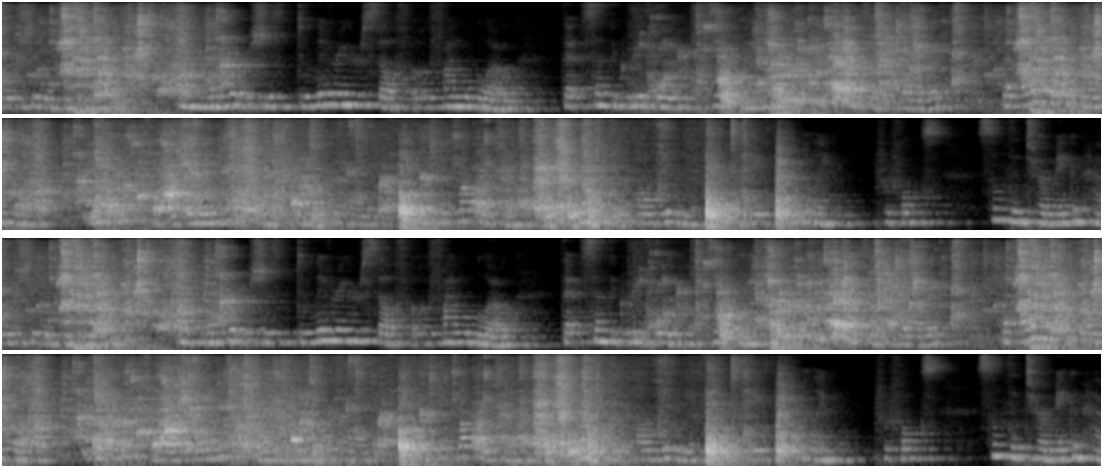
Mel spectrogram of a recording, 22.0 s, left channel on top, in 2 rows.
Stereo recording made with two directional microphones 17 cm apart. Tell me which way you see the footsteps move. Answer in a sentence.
You can hear the footsteps go right and come back.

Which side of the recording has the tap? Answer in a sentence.
You can hear the tap on the right.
